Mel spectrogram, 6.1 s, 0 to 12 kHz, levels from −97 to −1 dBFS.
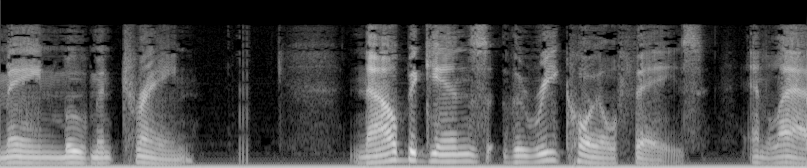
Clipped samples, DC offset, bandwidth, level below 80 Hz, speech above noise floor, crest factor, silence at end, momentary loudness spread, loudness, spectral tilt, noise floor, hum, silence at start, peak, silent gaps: under 0.1%; 4%; 7.4 kHz; -50 dBFS; 27 dB; 24 dB; 0 s; 17 LU; -24 LUFS; -5 dB/octave; -51 dBFS; none; 0 s; -2 dBFS; none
